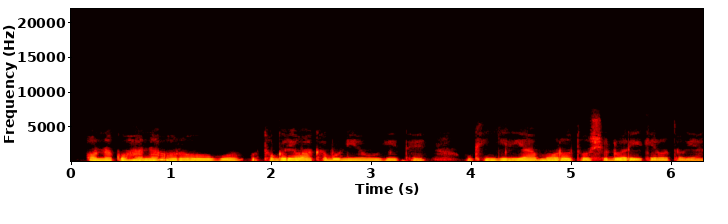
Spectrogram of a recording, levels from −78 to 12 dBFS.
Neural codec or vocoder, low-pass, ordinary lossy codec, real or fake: none; 19.8 kHz; AAC, 24 kbps; real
